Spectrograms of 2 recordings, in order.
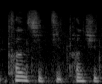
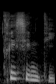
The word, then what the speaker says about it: Tricinti: On va voir ce que vous dites sur un certain, je crois, Michel Trinciti, c'est ça? Comment ça qu'on prononce? Tricinti. Tricinti, pardon.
